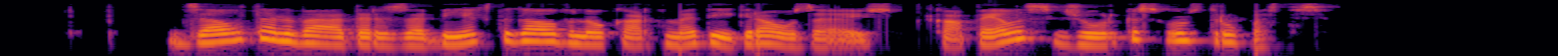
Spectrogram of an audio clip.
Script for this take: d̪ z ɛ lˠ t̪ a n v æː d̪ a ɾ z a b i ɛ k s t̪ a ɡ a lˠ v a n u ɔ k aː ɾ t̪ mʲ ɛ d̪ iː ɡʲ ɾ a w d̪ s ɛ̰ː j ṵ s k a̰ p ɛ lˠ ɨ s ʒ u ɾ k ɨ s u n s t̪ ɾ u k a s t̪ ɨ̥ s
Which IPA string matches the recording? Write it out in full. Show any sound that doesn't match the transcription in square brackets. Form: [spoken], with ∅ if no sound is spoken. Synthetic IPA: d̪ z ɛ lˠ t̪ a n v æː d̪ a ɾ z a b i ɛ k s t̪ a ɡ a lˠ v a n u ɔ k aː ɾ t̪ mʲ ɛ d̪ iː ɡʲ ɾ a w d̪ [z] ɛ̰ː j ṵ s k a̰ p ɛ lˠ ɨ s ʒ u ɾ k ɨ s u n s t̪ ɾ u [p] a s t̪ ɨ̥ s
